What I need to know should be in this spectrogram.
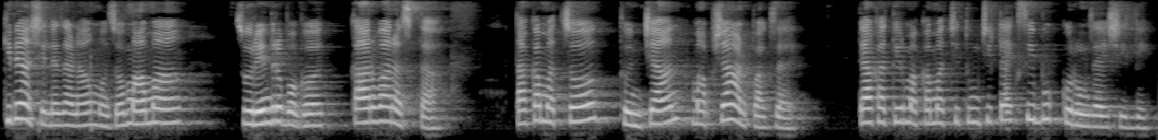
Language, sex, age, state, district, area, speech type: Goan Konkani, female, 45-60, Goa, Bardez, urban, spontaneous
